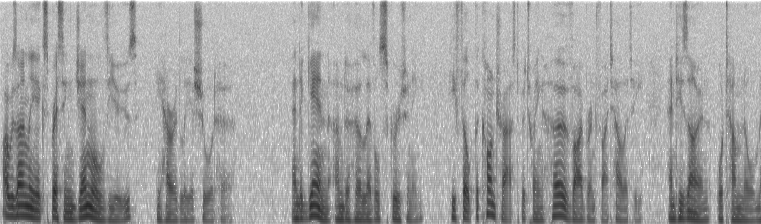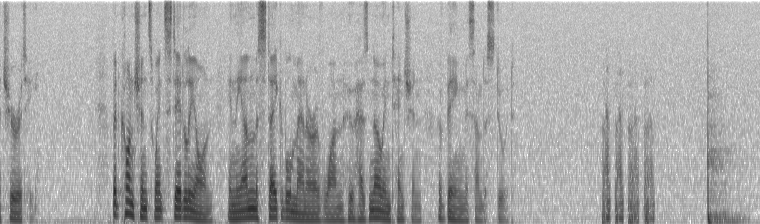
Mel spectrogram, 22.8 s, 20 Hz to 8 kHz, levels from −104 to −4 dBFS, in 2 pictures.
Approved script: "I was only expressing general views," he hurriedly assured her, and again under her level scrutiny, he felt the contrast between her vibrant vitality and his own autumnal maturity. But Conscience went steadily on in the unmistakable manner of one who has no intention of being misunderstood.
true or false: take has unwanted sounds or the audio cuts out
true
